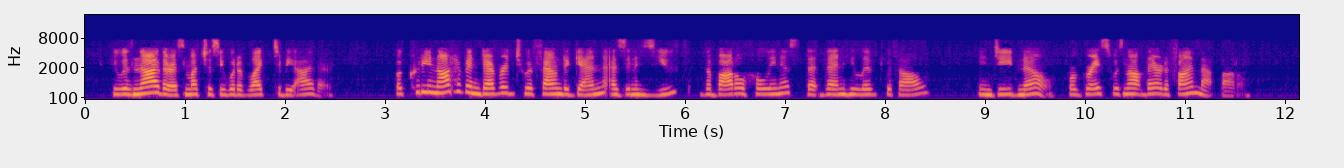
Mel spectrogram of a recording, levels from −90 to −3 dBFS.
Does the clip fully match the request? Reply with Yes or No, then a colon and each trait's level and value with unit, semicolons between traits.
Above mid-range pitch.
Yes: high, 225 Hz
